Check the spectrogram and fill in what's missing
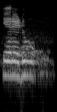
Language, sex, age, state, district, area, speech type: Kannada, female, 45-60, Karnataka, Kolar, rural, read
